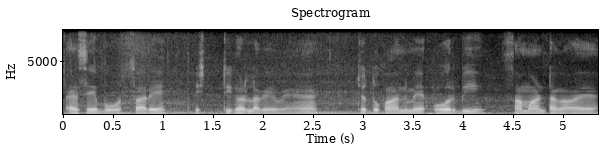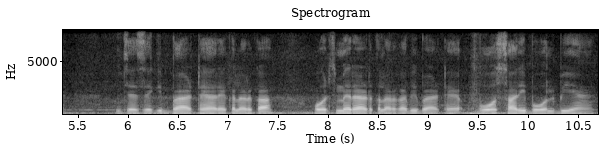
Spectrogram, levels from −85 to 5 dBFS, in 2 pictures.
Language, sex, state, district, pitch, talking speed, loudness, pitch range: Hindi, male, Uttar Pradesh, Saharanpur, 115 Hz, 195 wpm, -19 LUFS, 110-120 Hz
